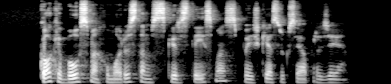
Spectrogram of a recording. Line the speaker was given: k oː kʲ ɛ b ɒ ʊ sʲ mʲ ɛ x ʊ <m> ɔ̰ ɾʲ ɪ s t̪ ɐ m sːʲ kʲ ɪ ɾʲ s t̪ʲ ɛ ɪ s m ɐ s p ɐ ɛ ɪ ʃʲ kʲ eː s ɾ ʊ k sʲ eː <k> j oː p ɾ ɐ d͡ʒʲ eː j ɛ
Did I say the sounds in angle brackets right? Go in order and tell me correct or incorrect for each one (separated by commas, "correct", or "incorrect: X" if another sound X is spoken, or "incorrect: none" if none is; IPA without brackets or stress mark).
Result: correct, incorrect: none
